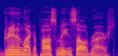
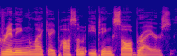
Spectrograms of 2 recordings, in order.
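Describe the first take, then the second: First: It is said in a Southern American accent. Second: It is said in a plain, neutral accent. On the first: The speaker calls it right. "You you have to say" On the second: The speaker calls it wrong. "you can't say"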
